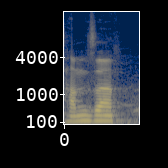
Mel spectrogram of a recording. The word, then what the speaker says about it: Hansa: It's actually pronounced Hansa. But if you speak English a lot, then you tend to try and pronounce it the way the English would.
